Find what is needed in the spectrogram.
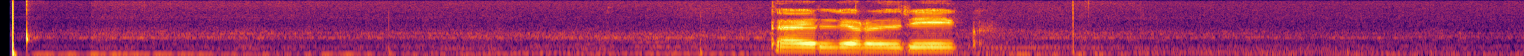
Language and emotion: Russian, neutral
